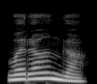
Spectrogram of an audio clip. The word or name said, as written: ವರಾಂಗಿ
